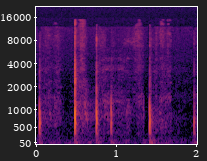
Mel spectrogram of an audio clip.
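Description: Chalk writing on a blackboard: a handful of short, sharp taps and strokes, irregularly spaced, as a term is written out.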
